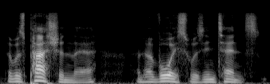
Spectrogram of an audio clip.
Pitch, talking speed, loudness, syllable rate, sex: 115 Hz, 200 wpm, -21 LUFS, 7.2 syllables/s, male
